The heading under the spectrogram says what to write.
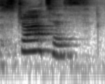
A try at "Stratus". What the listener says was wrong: Open your mouth wider when you speak. Open the mouth. You're mumbling. You're mumbling.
